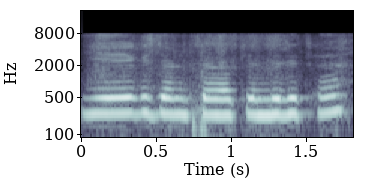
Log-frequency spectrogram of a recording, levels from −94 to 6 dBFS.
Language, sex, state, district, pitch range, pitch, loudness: Hindi, female, Uttar Pradesh, Shamli, 235-245 Hz, 240 Hz, -13 LUFS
